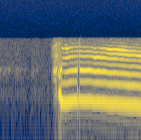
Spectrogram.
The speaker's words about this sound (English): Yawn.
